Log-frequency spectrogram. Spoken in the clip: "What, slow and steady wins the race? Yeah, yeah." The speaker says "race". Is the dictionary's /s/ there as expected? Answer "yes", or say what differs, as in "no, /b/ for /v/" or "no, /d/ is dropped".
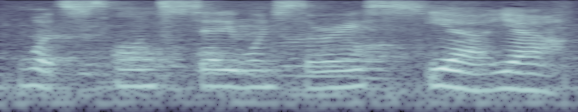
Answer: yes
